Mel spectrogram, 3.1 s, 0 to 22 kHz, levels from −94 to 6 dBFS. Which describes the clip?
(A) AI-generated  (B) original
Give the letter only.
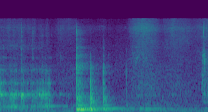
B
